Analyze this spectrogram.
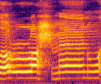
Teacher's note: میم پر کھڑا زبر ہے، ایک الف کی مقدار کھینچ کر پڑھیں گے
